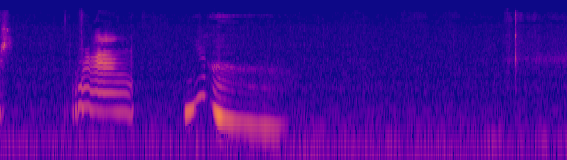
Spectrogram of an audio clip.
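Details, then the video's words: Male domestic cat meowing while being brushed: two clear meows about a second apart, the first steady and slightly falling, the second louder, rising then sliding down, in a quiet indoor setting. "Brushing My Cat While He Meows"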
